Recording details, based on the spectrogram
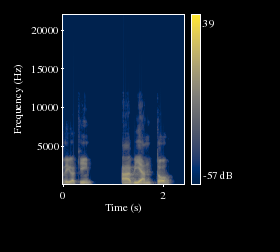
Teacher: avianto la t final no se pronuncia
